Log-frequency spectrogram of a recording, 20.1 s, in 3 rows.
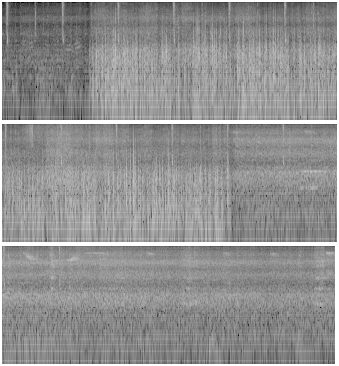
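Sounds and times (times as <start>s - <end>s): train wheels on rails: 0.0s - 20.0s
wind on microphone: 1.8s - 11.4s.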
